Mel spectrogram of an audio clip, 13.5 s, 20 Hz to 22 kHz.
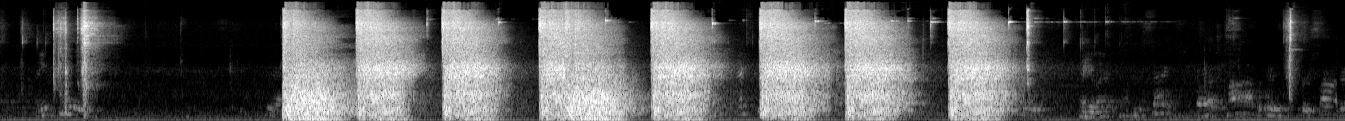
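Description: An AR-9 16-inch carbine fires about eight loud, close shots in a rapid evenly spaced series, each a sharp blast with a short decaying tail, after an earlier lone shot, with faint voices at the end.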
